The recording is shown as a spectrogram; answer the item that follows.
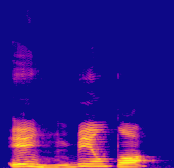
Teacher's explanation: Ha ini keluarnya dari tenggorokan paling bawah. Ihbita. Toknya hurufnya qalqalah.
